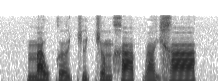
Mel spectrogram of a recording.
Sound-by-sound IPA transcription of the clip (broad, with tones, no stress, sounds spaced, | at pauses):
m a˧ w k əː˨˩ c ɨ˧ c ə˧ m x aː˨˩ p̚ ɹ a˨˩˨ j ɣ aː˧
